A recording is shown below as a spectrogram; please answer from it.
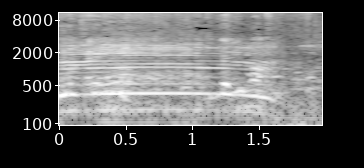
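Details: Moo from cattle at Bumiayu cattle market, Indonesia: a sustained, even, rich-toned bellow lasting well over a second before fading, set against the murmur of market voices and bargaining.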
